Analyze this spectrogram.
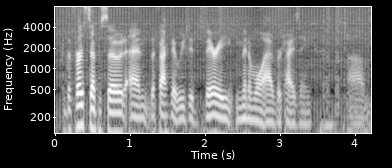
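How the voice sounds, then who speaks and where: A young man co-hosting a casual podcast, talking haltingly with many fillers, his voice tired after a concert. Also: low-pitched, vocal fry, a little mellow, slight background noise, low-quality recording. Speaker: podcast co-host. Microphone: headphones on, remote call.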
